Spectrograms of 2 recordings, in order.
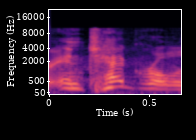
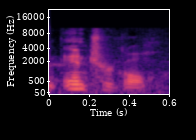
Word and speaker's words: integral: or integral as I hear it pronounced these days. I always grew up hearing integral, but so you can choose your own pronunciation.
